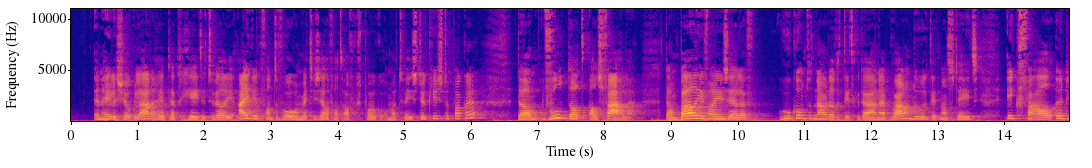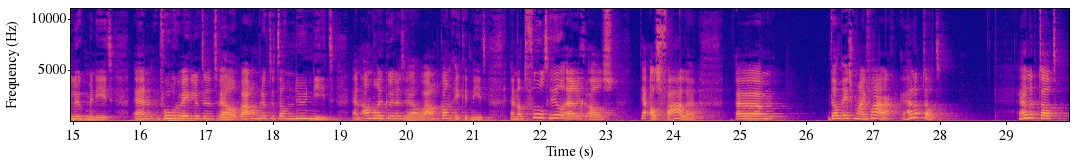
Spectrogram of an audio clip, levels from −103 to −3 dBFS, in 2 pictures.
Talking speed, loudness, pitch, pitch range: 180 wpm, -27 LUFS, 215 Hz, 180-260 Hz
